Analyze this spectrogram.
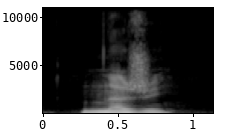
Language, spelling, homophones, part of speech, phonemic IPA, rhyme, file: French, nager, nagé / nageai / nagée / nagées / nagés / nagez, verb, /na.ʒe/, -e, Fr-nager.ogg
- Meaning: to swim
